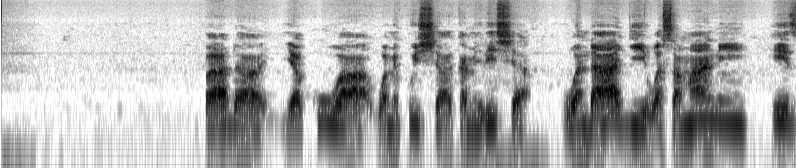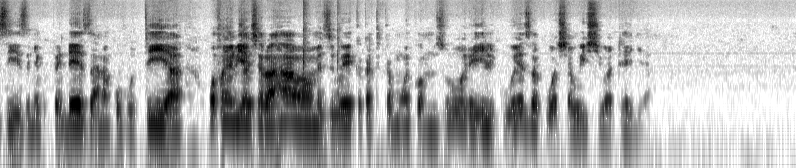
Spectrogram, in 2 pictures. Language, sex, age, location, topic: Swahili, male, 18-24, Dar es Salaam, finance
